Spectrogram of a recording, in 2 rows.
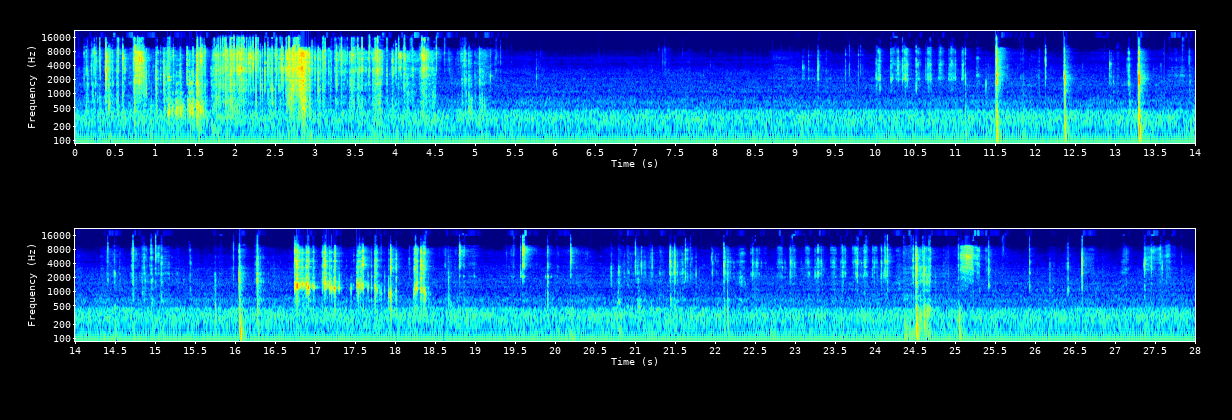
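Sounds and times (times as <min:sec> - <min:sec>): packaging crinkling: 0:00.0 - 0:05.3
steady low hum: 0:00.0 - 0:28.0.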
